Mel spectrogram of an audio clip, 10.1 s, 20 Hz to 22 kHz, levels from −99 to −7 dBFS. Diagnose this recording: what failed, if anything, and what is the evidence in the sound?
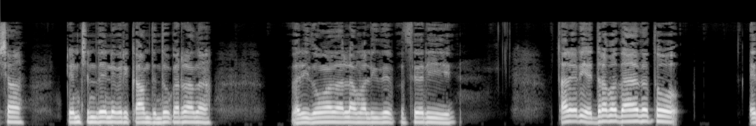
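Vorbis compression runs throughout the speech, at the codec stage. Nothing sounds above 10.6 kHz, and the treble is hissy and grainy. The encoder has quantised fine high-frequency detail into noise of similar energy. This fits a bitrate near 32 kbps, likely a low-quality Vorbis encode.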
